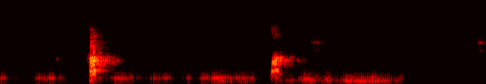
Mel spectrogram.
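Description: Canada goose giving loud, harsh single honks about every two seconds, with low, soft murmuring between them.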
